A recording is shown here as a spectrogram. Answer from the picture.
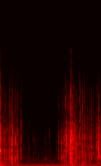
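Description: Packaging crinkling and rustling in hands as a small gift bag is opened and its contents unwrapped. It comes in two spells, a short one at the start and a denser, longer one from just past halfway.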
